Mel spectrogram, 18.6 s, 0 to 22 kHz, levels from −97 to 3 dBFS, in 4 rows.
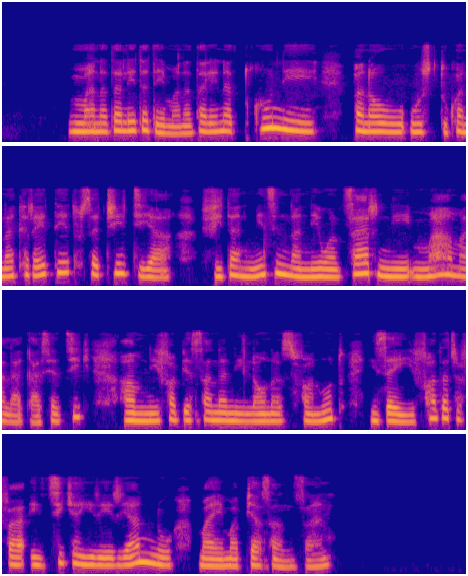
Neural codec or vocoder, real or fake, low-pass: none; real; 7.2 kHz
